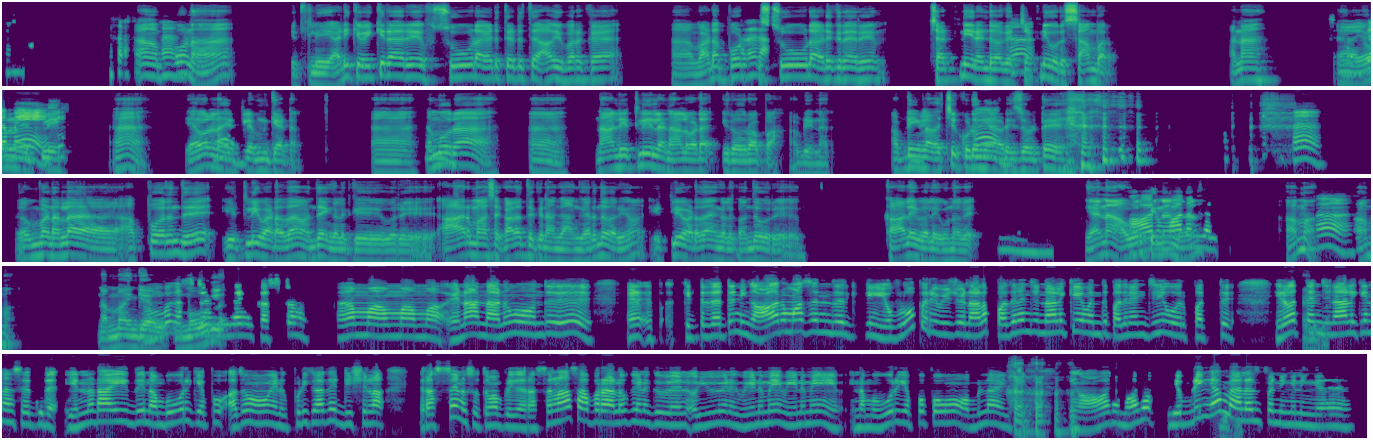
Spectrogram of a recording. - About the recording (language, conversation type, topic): Tamil, podcast, பழைய ஊரின் சாலை உணவு சுவை நினைவுகள்
- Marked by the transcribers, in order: chuckle; other noise; chuckle; other background noise; laugh; chuckle; chuckle; in English: "பேலன்ஸ்"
